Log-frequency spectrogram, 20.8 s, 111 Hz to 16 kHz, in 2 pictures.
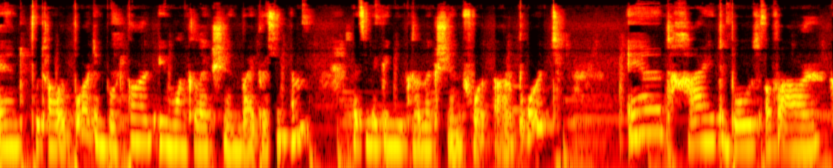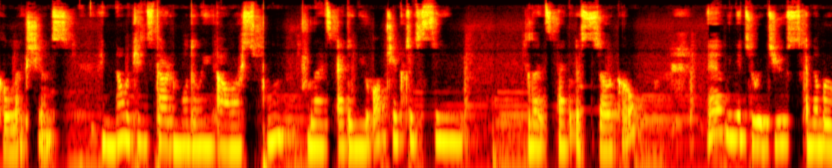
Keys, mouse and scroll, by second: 1.1 click, 1.8 shift+click, 3.5 m, 10.4 click, 11.3 click, 12.2-12.9 scroll up 2, 12.3 middle click, 13.0 shift+middle drag, 14.7 shift+a, 20.2-20.8 drag.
